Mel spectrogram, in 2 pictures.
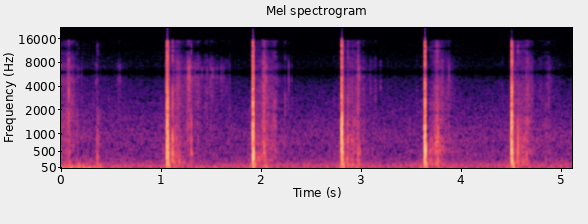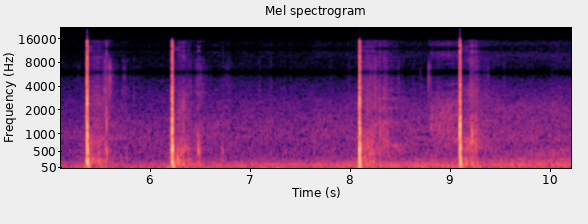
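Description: A hatchet strikes hard again and again in sharp, evenly spaced blows.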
